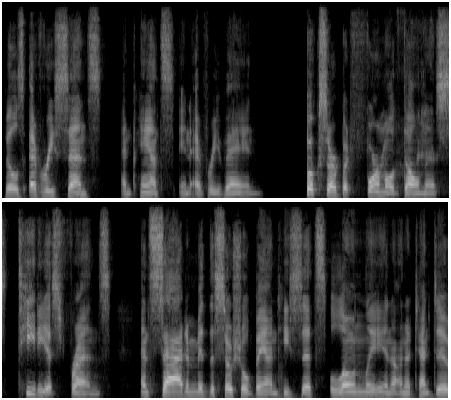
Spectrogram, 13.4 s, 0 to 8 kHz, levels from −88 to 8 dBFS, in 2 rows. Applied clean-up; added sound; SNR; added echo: neural mask model DeepFilterNet 3.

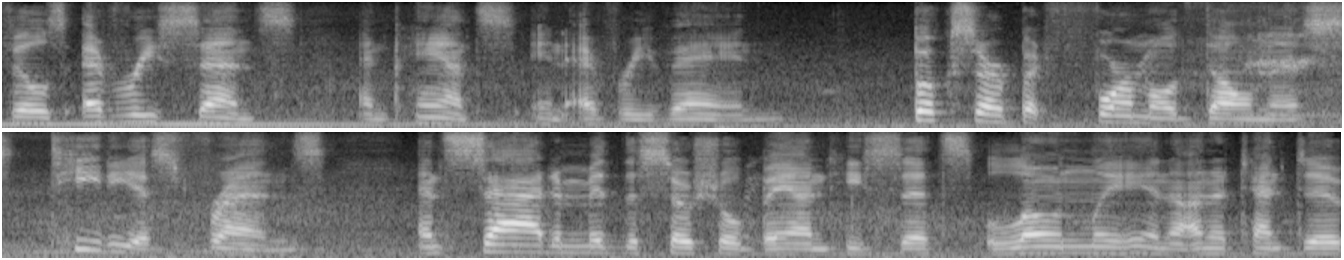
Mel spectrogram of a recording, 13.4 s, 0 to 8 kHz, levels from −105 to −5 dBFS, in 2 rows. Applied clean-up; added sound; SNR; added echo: none; Car; 16 dB; none.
